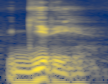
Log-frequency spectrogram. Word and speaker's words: guiri: I suppose I should pronounce the R better. Guiri.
